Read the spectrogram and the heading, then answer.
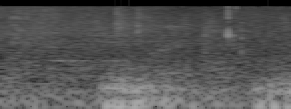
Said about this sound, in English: Is that thunder that I hear? You said it's in the rain. We said it's in the rain.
